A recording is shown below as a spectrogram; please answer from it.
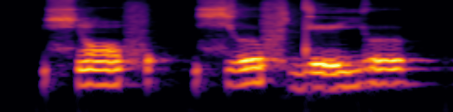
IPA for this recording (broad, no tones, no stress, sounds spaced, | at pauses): ɕ ɔ̃ f | ɕ ɤ f d e j ɤ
